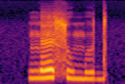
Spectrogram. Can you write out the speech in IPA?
ŋ ɛ s u m ɯ d

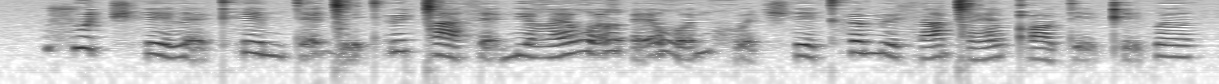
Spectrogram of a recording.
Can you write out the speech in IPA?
sʷ œ˥ t͡ʃʰ e˧˩ l ɛ̰˧˩ kʰ e˧˩ m t ɛ̰˨˥ ɡ͡ǀ ḛ˨˥ t ʔ ʏ˥ ǀ a˧˩ s ɛ̰˧˩ mʲ e˧˩ ʁ ɛ˨˥ ʁʷ ḛ˥ ʁ ʔ ɛ̰˨˥ ʁʷ ḛ˨˥ m χʷ ɛ̰˧˩ t͡ʃʰ e˧˩ kʰ œ˥ m ʏ˧˩ s a˨˥ ǀ ɛ˨˥ l qʼ o˧˩ t ḛ˥ kʼ ḛ˥ p ə˥

